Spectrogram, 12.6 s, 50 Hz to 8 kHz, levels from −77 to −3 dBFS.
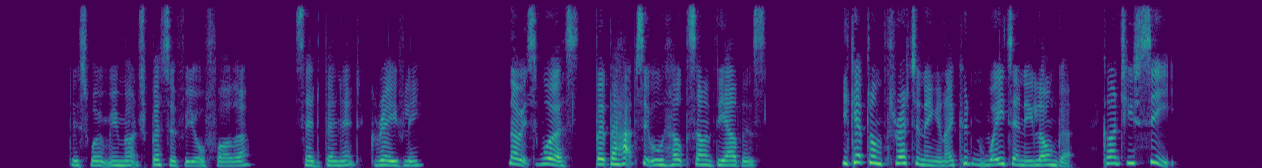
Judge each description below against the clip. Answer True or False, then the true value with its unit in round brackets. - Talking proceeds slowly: False (180 wpm)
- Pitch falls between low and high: False (220 Hz)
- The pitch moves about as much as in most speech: True (4.8 semitones)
